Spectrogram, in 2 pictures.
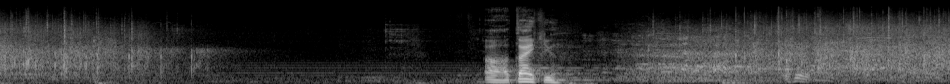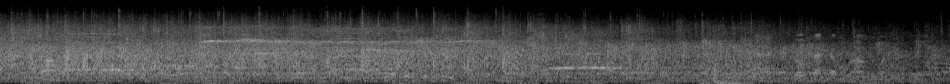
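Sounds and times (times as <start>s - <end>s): audience applauding: 0.0s - 2.3s, 6.2s - 19.0s.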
